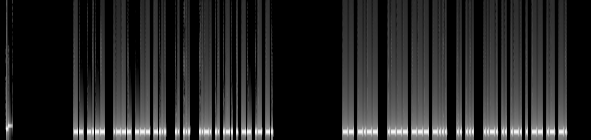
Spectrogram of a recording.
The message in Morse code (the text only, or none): MY JOB IS FIREMAN MY JOB IS FIREMAN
